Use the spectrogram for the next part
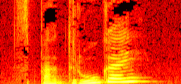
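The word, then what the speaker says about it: Spadrugai (с подругой): Bei spadrugai haben wir die Betonung auf dem u, deswegen wird oi so ein bisschen wie ei ausgesprochen.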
